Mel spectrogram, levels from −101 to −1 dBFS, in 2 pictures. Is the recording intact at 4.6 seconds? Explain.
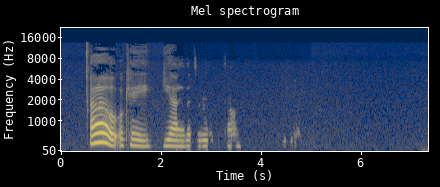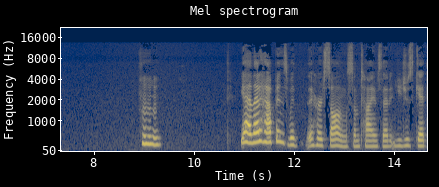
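No. From 4.44 to 4.76 s, the other side's voice leaks through, very faintly. The likely cause is an echo canceller failing to remove loudspeaker playback.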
